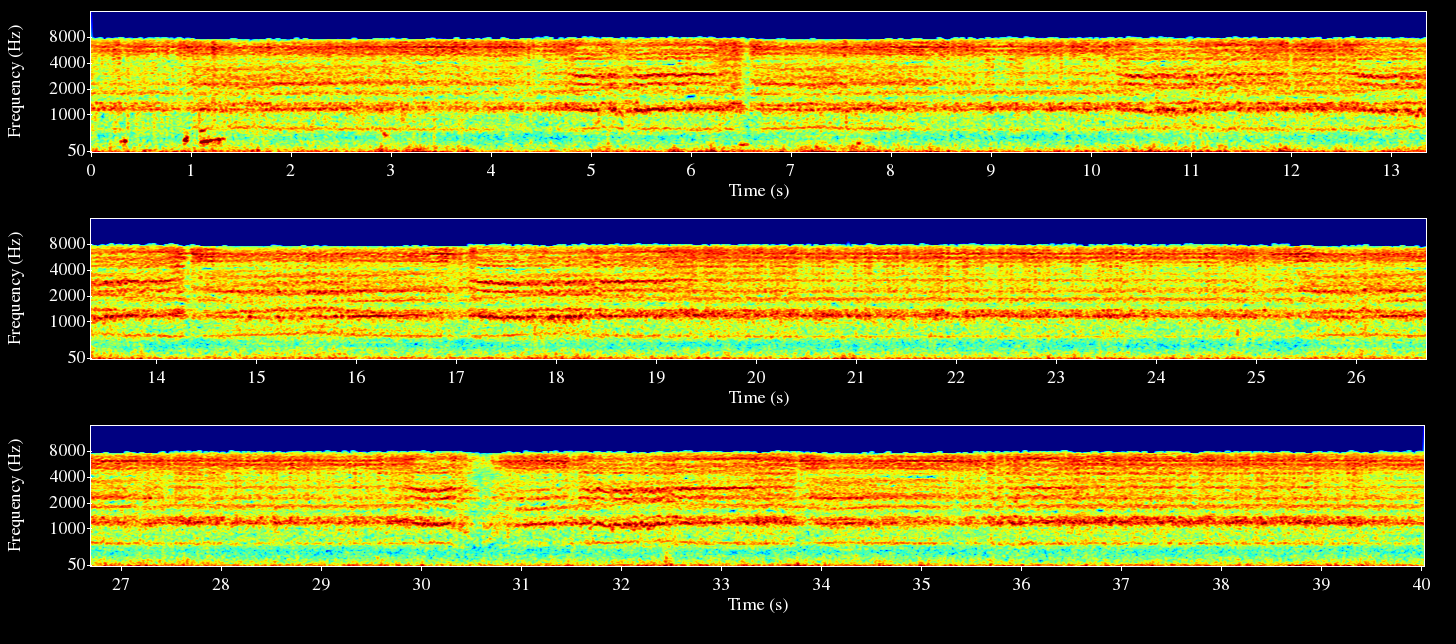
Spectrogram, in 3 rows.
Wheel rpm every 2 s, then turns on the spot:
160, 160, 160, 160, 160, 160, 160, 160, 160, 160, 160, 160, 160, 160, 160, 140, 160, 160, 160, 160.
none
